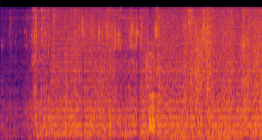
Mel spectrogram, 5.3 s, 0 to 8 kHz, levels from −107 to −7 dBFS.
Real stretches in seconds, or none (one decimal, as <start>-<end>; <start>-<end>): 1.0-2.3; 2.8-5.3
